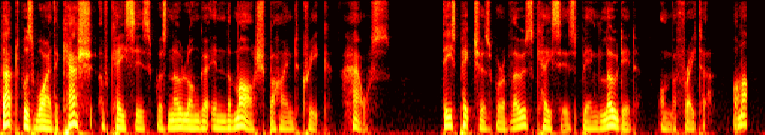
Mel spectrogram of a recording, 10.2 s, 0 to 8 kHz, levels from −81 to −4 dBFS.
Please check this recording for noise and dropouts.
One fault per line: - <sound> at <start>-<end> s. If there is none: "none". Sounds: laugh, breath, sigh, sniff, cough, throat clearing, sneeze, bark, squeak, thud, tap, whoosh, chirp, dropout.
- laugh at 9.8-10.0 s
